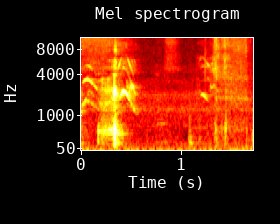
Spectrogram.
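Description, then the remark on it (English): A single sharp cough, fairly loud, followed by a few softer breathy throat sounds. No one speaks. “But instead I coughed.”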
